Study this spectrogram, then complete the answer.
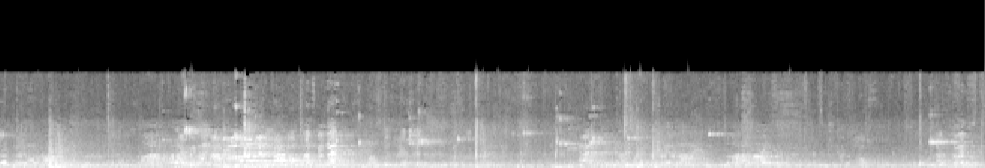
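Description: A handball bounces on a hard floor.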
